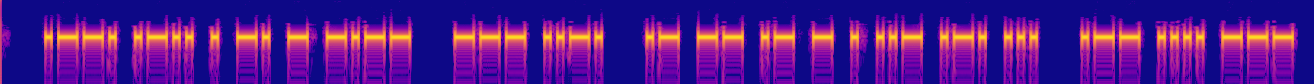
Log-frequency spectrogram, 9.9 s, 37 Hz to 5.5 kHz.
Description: Morse code, heard as a keyed tone, about 25 wpm, 600 Hz. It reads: PLENTY OF AMATEURS WHO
